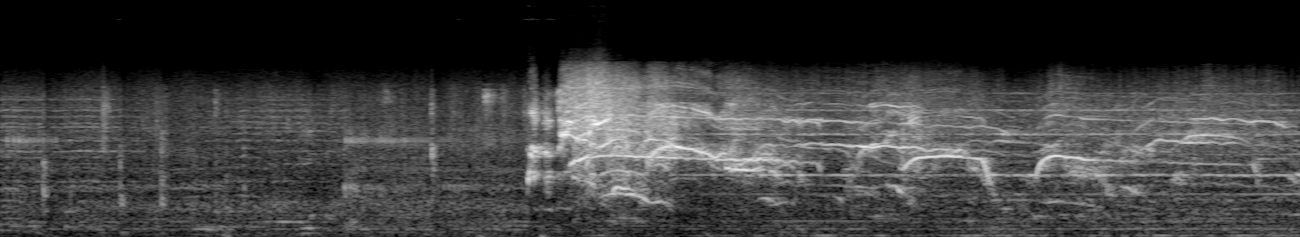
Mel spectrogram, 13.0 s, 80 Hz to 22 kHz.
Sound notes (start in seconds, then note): 0.4 bridge creaking; 6.2 everybody screaming; 7.4 dark dramatic music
